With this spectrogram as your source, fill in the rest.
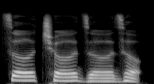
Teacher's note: कठोर टाळू लागते तिथे जीभ लागली की तालव्य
